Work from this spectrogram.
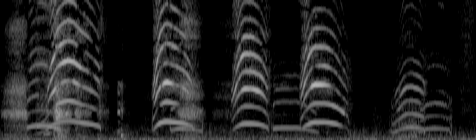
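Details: Rescued baby kittens in Vietnam, cared for after rescue, give about five high, arched meows in quick succession, each rising then falling, with short quiet gaps between them in a small indoor space.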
